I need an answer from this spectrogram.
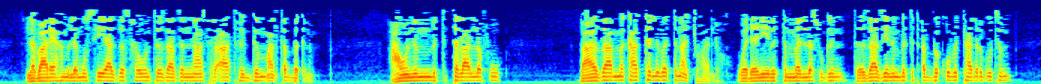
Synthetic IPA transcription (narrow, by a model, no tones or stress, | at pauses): ləβaɾjaɦɨmləmuse̞jazːəshəwʊnt̪ʰɨɨzazɨnːasɨɾʔat̪hɨɡːɨma̰lt̪ʼəbːəkʼnɨ̰m | ʔa̰hunɨmbɨt̪ːɨ̥t̪ːəlalːəfu | bəazaməkʰakːəlɨβət̪ːɨnat͡ʃːɛɦa̰lːə̰huwʔɔd̪əɨne̞bɨt̪ːɨmːəlːəsuɡɨnt̪ʰɨɨzaze̞nɨmbɨt̪ːɨt̪ʼəbːɨkʼubɨt̪ːad̪əɾɡut̪ʰɨm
